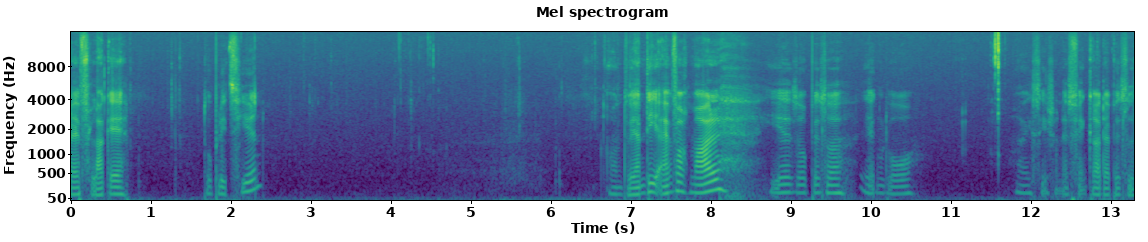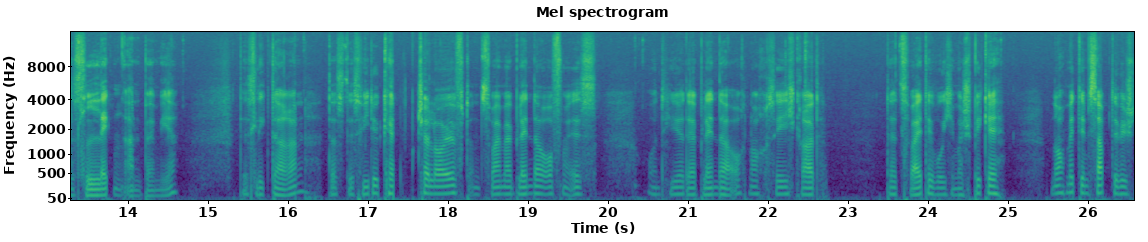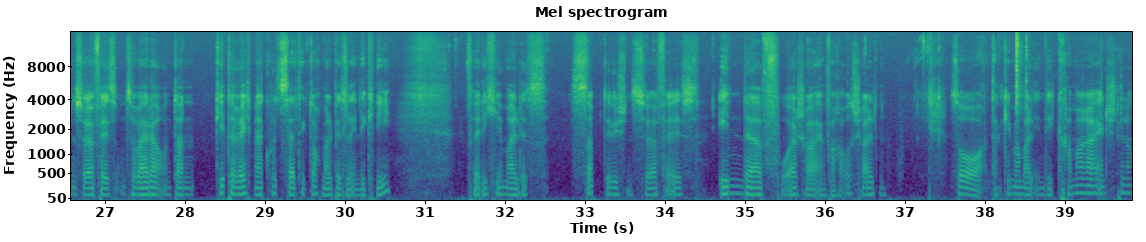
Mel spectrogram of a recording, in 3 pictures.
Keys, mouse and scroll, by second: 1.3 KP_5, 6.0 shift+d, 15.0-16.7 drag, 16.7-19.0 right drag, 19.0-20.9 middle drag, 31.3-32.9 drag, 32.9 middle click, 33.2-35.7 right drag, 35.7-37.5 drag, 36.3-39.5 middle drag, 38.4 KP_0, 39.7-39.8 middle drag.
